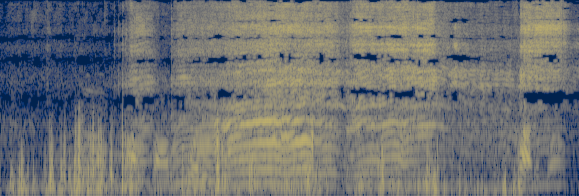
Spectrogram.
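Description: Small nitro-fuelled engine of a remote-control car running as the car drives across a field, heard together with people's voices.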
